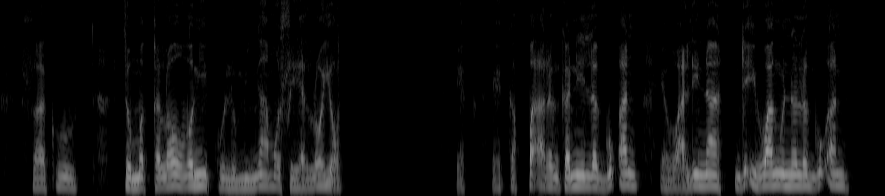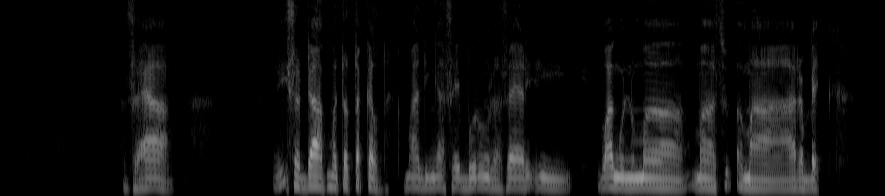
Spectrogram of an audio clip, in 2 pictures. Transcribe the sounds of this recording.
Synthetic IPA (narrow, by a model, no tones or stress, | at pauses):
sakut̪uməkəlowəŋikulumiŋamosəja̰lojo̰t̪̚ | e | ekəpaʔɾəŋkəniləɡuʔan | ewa̰linandəʔiwaŋunːaləɡuʔan | saja | risədamət̪ət̪əkəlmaliŋasaibuɾuŋsasajaɾii | waŋunmmamaɾəbek̚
